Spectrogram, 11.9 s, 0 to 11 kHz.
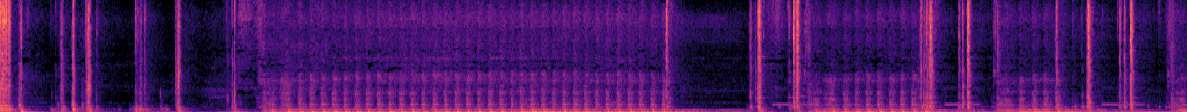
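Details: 2002 Toyota Corolla LE, 173,491 miles, previously running fine: repeated steady starter cranking at an even pace, tried in neutral, but engine never catches; crank no start, cause unknown.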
